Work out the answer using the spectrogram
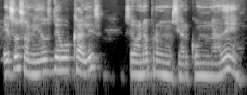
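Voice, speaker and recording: A man teaching an English class over a video call. He explains patiently, checks in with his students after almost every point and repeats example words slowly. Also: high voice, warm tone. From Colombia.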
